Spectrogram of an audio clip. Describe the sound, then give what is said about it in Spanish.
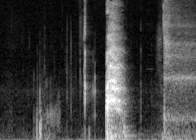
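Drinking water: a few small wet clicks, then a loud, throaty gulp of water, followed by a breathy exhale. No talking. “Voy a volver a beber agua, ¿vale?”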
